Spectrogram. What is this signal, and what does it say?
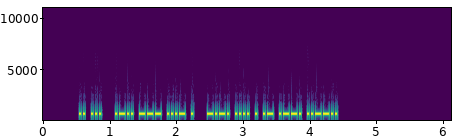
Morse code, heard as a keyed tone, about 40 wpm, 700 Hz. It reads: IS LOVE CHEAP?
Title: Sentences from Top 1200 Words 40wpm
